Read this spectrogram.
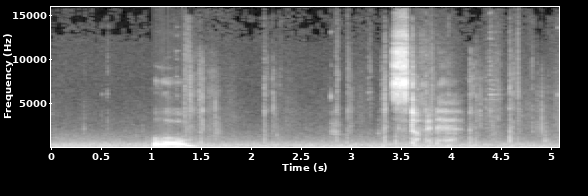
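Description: A young woman speaks briefly and quietly, close to a microphone.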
